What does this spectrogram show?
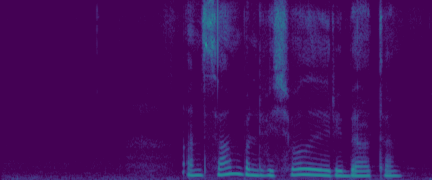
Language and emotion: Russian, neutral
